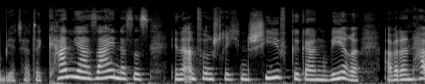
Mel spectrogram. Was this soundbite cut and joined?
no; 0 cuts

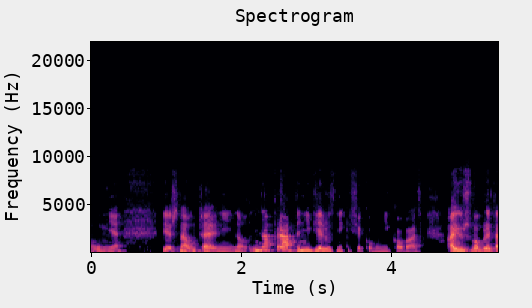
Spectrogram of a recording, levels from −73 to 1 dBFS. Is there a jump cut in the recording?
yes; 1 cut; at 3.4 s

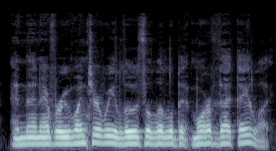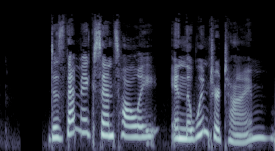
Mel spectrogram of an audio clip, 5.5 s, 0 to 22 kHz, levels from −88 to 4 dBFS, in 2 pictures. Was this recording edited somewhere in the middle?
no; 0 cuts

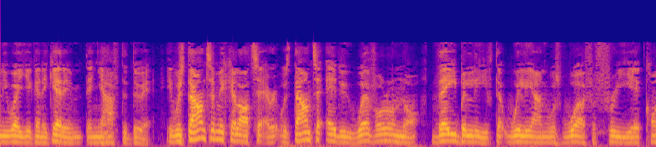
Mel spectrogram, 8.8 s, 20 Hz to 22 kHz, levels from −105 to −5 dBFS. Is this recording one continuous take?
no; 2 cuts; at 2.1 s, 5.7 s

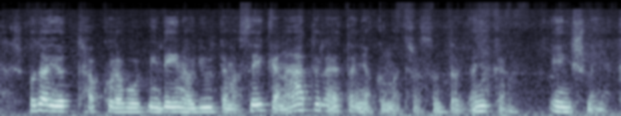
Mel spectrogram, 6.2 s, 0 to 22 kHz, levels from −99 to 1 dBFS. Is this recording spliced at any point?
no; 0 cuts

